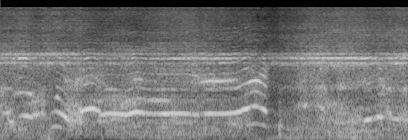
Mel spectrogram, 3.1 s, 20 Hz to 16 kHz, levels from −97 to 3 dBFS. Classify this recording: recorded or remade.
remade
